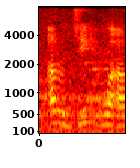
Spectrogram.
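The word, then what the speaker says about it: أرجه: alfurqan ayat 69 lafaz arjih wa akohu pada surah ala'raf ayat 111 dan asyuara ayat 36 Ulama Hafiz ini membacanya dengan mematikan huruf ha jadi dibaca arjih WA nah lalu Mad yang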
